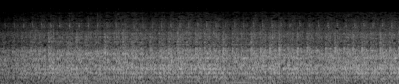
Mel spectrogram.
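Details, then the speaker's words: Honda CG Start 160 single-cylinder motorcycle at idle: steady light tapping three or four per second, which the owner feared was valve knock; dealer workshop chief said it is the normal noise of all 160s, not valve. "E essa batidinha, cara, não tá batendo válvula, é o barulho normal da 160. Todas as 160 tem esse barulho."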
